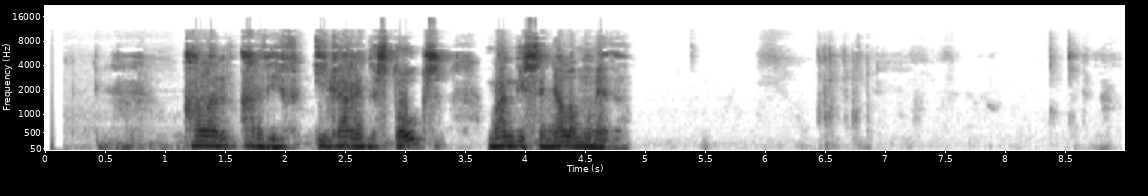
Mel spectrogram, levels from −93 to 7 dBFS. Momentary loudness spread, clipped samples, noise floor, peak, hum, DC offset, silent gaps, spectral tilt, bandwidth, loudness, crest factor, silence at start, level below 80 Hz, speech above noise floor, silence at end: 22 LU; under 0.1%; -65 dBFS; 0 dBFS; none; under 0.1%; none; -4 dB/octave; 16 kHz; -10 LUFS; 14 dB; 0.45 s; -38 dBFS; 55 dB; 4.15 s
